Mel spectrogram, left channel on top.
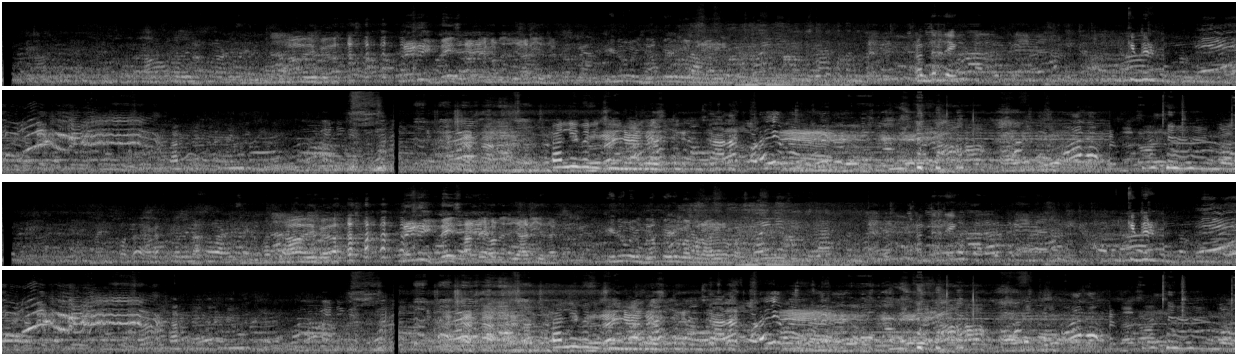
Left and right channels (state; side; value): normal; both; correlation 0.63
